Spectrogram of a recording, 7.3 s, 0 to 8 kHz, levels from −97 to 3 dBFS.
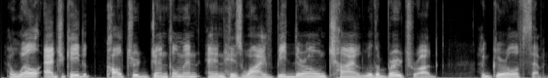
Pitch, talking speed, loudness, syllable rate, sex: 135 Hz, 165 wpm, -21 LUFS, 4.6 syllables/s, male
